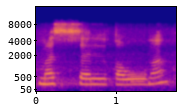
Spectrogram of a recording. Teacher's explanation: سن میں سختی اور سیٹی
